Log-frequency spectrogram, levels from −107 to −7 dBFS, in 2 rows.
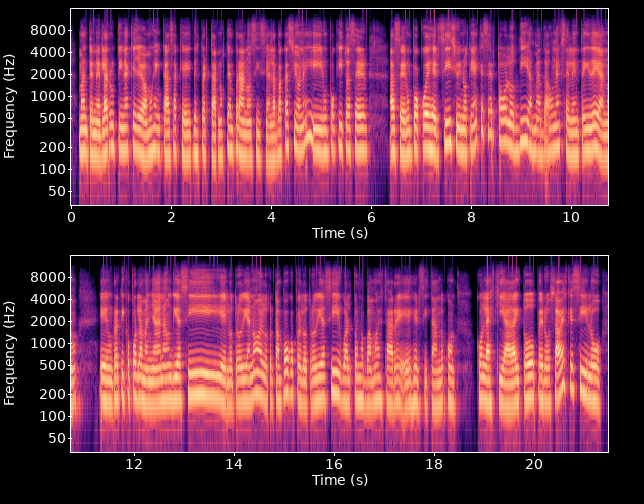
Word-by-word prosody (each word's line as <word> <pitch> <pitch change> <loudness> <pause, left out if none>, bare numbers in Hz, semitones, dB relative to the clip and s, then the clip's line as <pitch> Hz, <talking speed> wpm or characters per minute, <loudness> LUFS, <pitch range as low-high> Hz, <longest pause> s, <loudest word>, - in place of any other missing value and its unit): mantener 165 -3 +2
la 170 +1 +6
rutina 185 -1 -1
que 190 0 -2
llevamos 165 0 +2
en 180 -1 -2
casa, 165 +1 0
que 150 -4 -2
es 150 - -7
despertarnos 160 -2 -3
temprano, 160 -4 +1
así 150 +1 -5
sea 145 -2 -6
en 135 - -3
las 140 - -1
vacaciones, 195 +5 -2
y 180 -12 +1
ir 170 - 0
un 170 -1 -3
poquito 185 +1 -2
a - - +2
hacer 180 -1 0 0.4
a 175 - +5
hacer 170 -3 +1
un 170 0 -2
poco 190 +1 +2
de 190 - +7
ejercicio, 195 +5 +2
y - - +2
no 170 -1 0
tiene 195 +4 -1
que - - -5
ser 310 -2 -6
todos 235 -5 -1
los 195 -4 0
días. 230 -4 0
Me 175 -1 -3
has 160 - -4
dado 175 - -2
una 195 +2 -1
excelente 170 -4 -2
idea, 180 -2 +3
¿no? 145 +2 -4 0.4
Eh, 160 -1 +3
un 155 - -1
ratico 170 +2 -1
por 185 -1 +1
la 170 -1 +3
mañana, 155 +1 +1
un 170 - 0
día 170 0 +3
sí, 190 0 +2
el 150 -2 +1
otro 150 +1 -3
día 160 0 +2
no, 200 +4 +1
el 180 -3 0
otro 160 0 -6
tampoco, 195 +5 -1
pero 170 - -3
el 150 - -3
otro 155 +1 -3
día 175 +2 +1
sí. 205 +4 -1
Igual, 160 -4 -1
pues 170 +1 -3
nos 165 -2 -3
vamos 150 +2 -3
a - - -4
estar 155 -2 -2
e-ejercitando 150 -1 -4
con 155 -2 -2 0.4
con 175 -1 -1
la 155 - +6
esquiada, 150 -2 +2
y 155 - 0
todo. 175 +3 +2
Pero, 160 -3 0
¿sabes 245 - +3
qué? 240 -2 -2
Sí, 220 -3 -1
lo 165 -3 +1
170 Hz, 230 wpm, -20 LUFS, 155-185 Hz, 0.4 s, de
